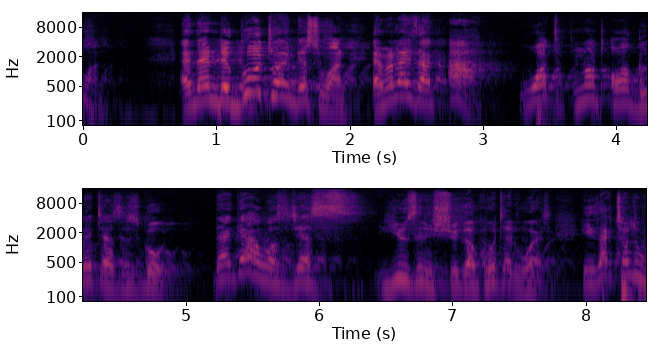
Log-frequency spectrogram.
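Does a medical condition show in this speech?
No.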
